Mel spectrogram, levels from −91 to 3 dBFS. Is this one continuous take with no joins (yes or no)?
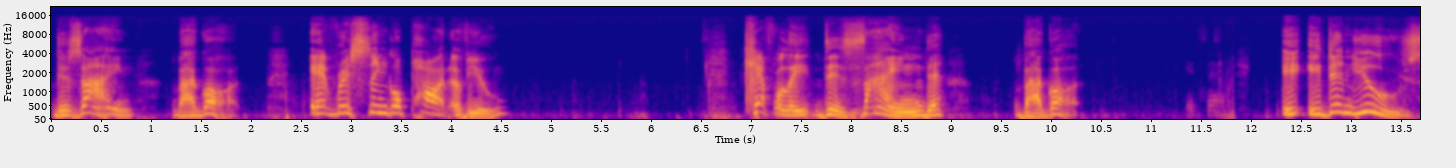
no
